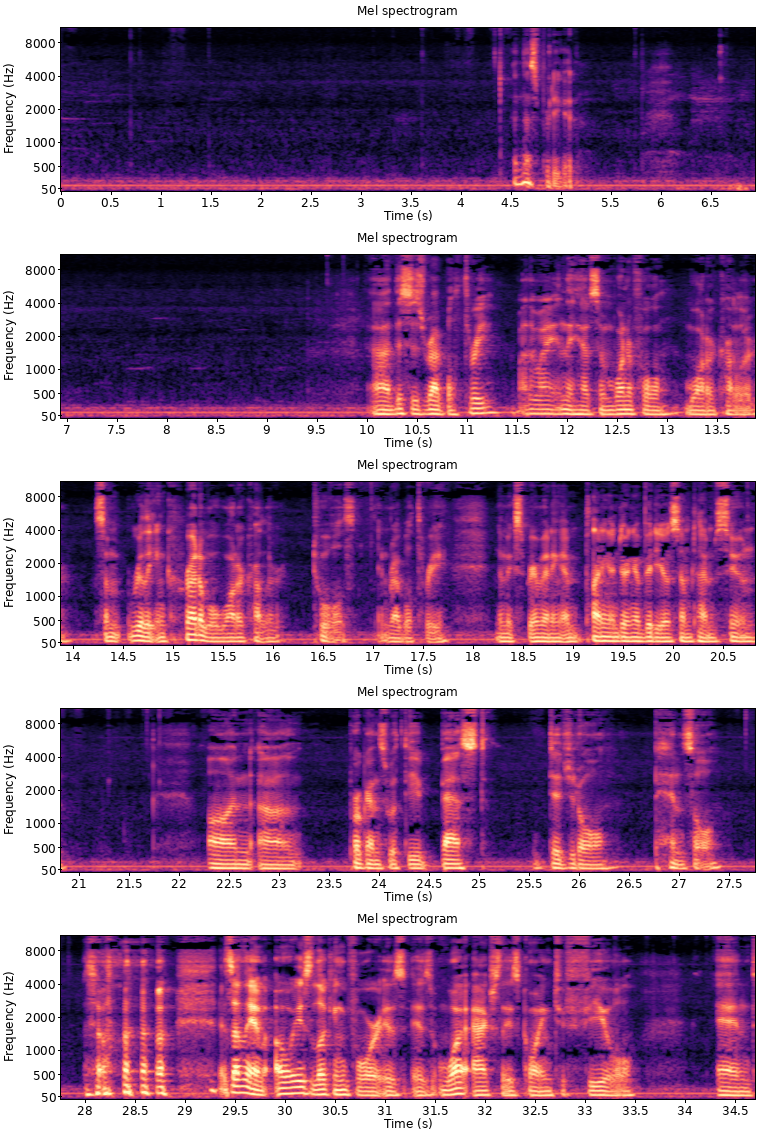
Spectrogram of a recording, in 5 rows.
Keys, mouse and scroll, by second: 4.5 ctrl+z, 18.4 ctrl+z, 28.0 ctrl+z, 31.6 ctrl+z.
